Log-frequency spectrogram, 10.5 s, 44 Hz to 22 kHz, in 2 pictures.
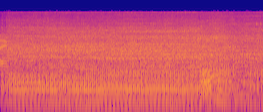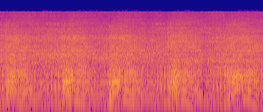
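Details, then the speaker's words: Royal Enfield Interceptor 650 twin after fitting a DNA oiled-cotton air filter: steady idle with noticeably stronger pulsing intake suction; runs evenly, just breathing louder through the freer filter. "ไม่รู้ได้ยินเสียงไหมนะครับเสียงดูดอากาศแรงกว่าเดิมพอสมควรนะของพวกนี้มันจะรู้สึกไม่ได้รู้สึกได้โดยทันทีครับ"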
